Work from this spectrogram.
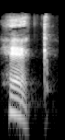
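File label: "heck", American English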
